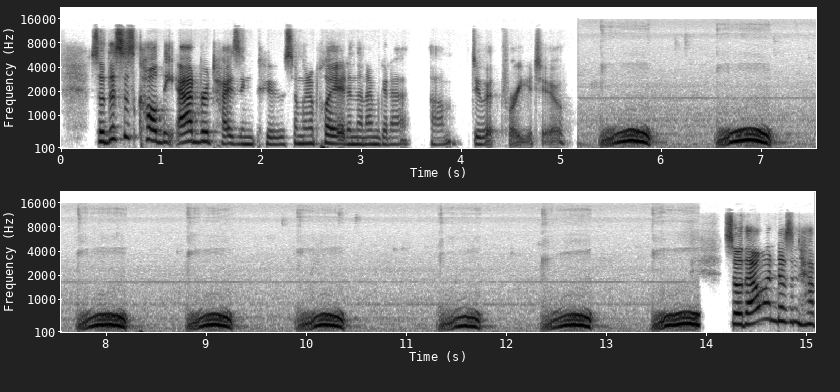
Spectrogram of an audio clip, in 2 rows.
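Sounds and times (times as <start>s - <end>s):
pigeon cooing: 5.2s - 10.6s, 11.3s - 14.0s.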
